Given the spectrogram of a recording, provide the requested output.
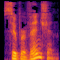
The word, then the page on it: supervention: British English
